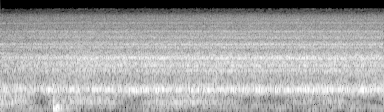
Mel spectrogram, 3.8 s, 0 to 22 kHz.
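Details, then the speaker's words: Toyota 1UZ V8 from a sterndrive boat, during a cylinder leak-down test: a steady, even hiss with a faint whistle as compressed air escapes past the intake valve. The owner suspects carbon and plans to treat it with upper-cylinder foaming cleaner. "now we're doing salon leakage leaking intake valve it'll just be carbon all right"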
